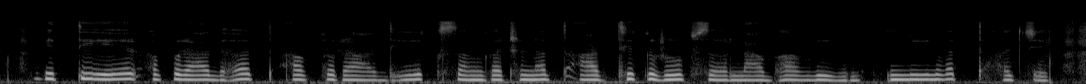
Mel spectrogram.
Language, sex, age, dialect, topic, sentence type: Magahi, female, 51-55, Northeastern/Surjapuri, banking, statement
